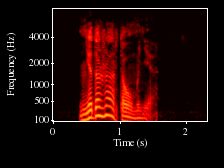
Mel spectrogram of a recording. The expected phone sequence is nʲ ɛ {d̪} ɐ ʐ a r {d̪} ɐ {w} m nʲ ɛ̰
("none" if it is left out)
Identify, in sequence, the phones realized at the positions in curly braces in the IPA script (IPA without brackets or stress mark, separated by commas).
d̪, t̪, w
